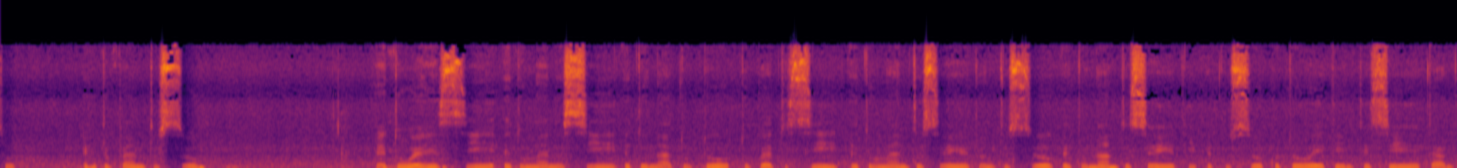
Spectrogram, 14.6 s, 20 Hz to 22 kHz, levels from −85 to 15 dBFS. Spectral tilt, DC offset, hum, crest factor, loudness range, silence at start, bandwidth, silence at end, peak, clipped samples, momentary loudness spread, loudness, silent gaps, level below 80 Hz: -3.5 dB/octave; under 0.1%; none; 22 dB; 3 LU; 0 s; 17 kHz; 0 s; 0 dBFS; under 0.1%; 19 LU; -19 LUFS; none; -46 dBFS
